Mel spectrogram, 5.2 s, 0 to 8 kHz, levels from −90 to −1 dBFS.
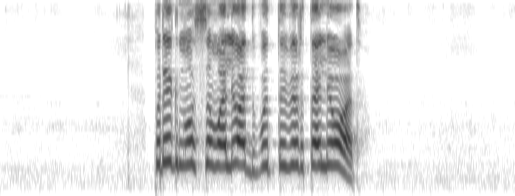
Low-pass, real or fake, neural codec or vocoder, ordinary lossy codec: none; real; none; none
